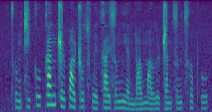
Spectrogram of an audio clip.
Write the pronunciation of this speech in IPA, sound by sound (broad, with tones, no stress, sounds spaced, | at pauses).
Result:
t̪ʰ ʊ˨˦ ŋ t͡ɕ i˨˦ k u˦ k a˦ n ʈ͡ʂ ɻ̩˨˦ p ɑ˦ ʊ̯ ʈ͡ʂ u˦ t͡sʰ w e˨ ɪ̯ k a˥˨ ɪ̯ s ɤ˦ ŋ l j ɛ˨˩ m j ɑ˨˦ ʊ̯ m ɑ˨˦ ʊ̯ l y˨˩ ʈ͡ʂ a˥˨ n t͡s ɤ˦ ŋ t͡sʰ ɤ˥˨ pʰ u˨˦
